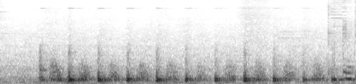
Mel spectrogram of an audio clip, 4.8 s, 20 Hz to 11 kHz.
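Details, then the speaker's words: Doppler fetal heartbeat of the first twin at 7 weeks 0 days in a dichorionic twin pregnancy, following a very low sperm count: fast, regular whooshing pulses at about 150 a minute. "ఓ ఇది first ట్విన్సెవెన్ weeks zero days ఇప్పుడు మనం ఈ twin బేబీది heart beat చూద్దామండి"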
